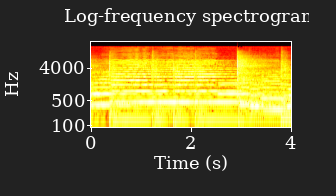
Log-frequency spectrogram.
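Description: Saxophone playing a Korean trot melody in long held notes over a backing track with a steady beat.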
